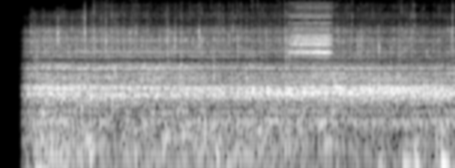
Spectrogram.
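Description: Underwater sound heard through a camera housing on a coral reef: a steady mechanical drone with faint crackling clicks, and a brief high-pitched tone about four seconds in.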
